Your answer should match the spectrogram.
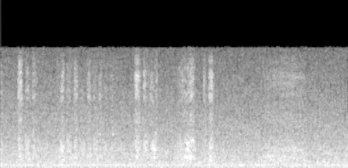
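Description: Felt-tip pen writing on paper: a few faint, short scratching strokes as a couple of words are written.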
